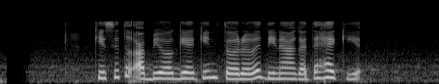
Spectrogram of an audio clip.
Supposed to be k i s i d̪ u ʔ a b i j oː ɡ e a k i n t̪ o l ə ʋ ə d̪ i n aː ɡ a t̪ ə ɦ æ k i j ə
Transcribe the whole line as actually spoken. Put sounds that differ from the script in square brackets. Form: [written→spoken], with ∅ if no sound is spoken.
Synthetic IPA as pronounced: k i s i [d̪→t̪] u ʔ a b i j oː ɡ e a k i n t̪ o [l→ɾ] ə ʋ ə d̪ i n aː ɡ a t̪ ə ɦ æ k i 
